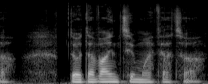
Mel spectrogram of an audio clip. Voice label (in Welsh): "faint", Welsh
